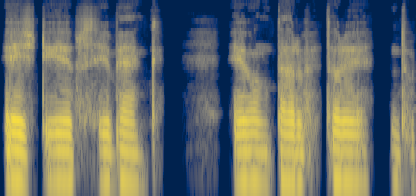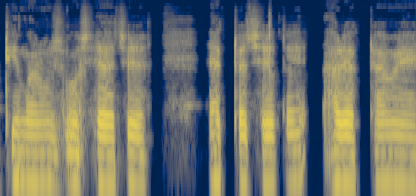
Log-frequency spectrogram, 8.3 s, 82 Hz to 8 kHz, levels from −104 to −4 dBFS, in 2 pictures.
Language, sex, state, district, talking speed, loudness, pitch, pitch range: Bengali, male, West Bengal, North 24 Parganas, 100 wpm, -22 LUFS, 115 Hz, 115-120 Hz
